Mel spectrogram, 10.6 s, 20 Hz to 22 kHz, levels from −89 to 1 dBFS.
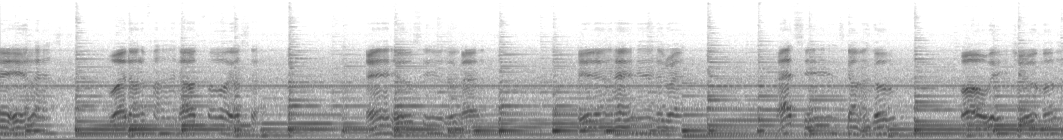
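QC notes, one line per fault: throughout: wrong sample rate. Everything runs fast and sits high, 1.5 times normal speed and about 7.02 semitones sharp, with tempo and pitch shifted together. That fits audio captured at 32 kHz being played back at 48 kHz without any conversion.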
